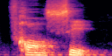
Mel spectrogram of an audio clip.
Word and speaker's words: français: Porque hay una S final que no suena, AI que suena E, la CCD que suena como una S, la R que es gutural, la sílaba tónica es la última, entonces français, français, Beaujolais.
